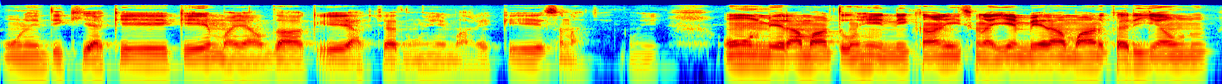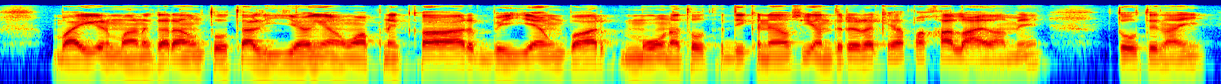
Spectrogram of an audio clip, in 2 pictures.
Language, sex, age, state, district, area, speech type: Dogri, male, 18-30, Jammu and Kashmir, Jammu, rural, spontaneous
